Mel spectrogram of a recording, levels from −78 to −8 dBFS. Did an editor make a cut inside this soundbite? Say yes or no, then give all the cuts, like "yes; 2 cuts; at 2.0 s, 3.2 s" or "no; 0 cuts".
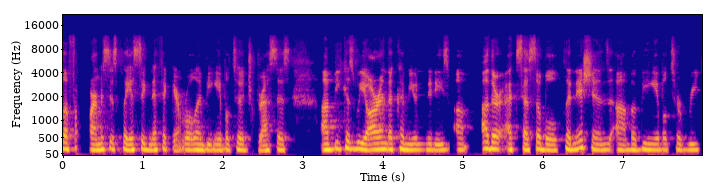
yes; 1 cut; at 4.8 s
